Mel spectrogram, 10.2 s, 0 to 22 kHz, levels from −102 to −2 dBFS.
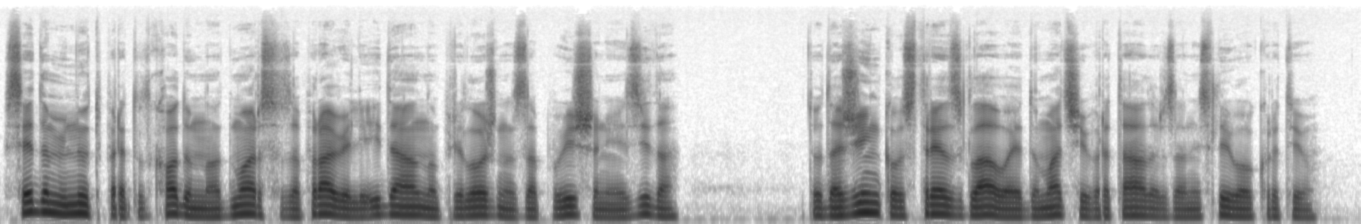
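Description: No technical faults are audible.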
